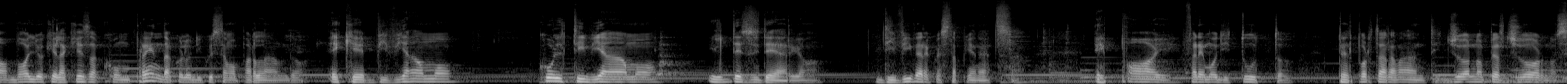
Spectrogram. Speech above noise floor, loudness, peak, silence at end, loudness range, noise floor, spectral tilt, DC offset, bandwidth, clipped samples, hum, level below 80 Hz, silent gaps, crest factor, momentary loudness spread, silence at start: 25 dB; -27 LUFS; -6 dBFS; 0 s; 4 LU; -51 dBFS; -6 dB/octave; under 0.1%; 19.5 kHz; under 0.1%; none; -70 dBFS; none; 20 dB; 14 LU; 0 s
